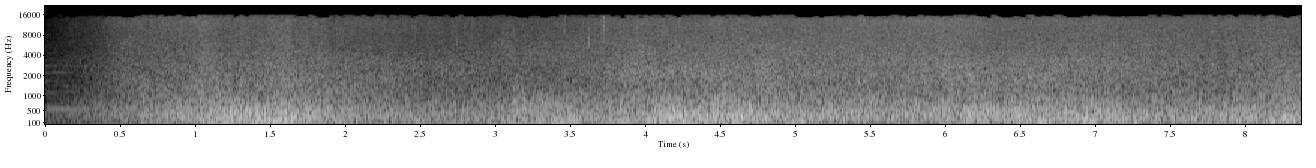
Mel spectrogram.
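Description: Steady rushing outdoor noise, like surf or wind, that fades in and then swells and eases every few seconds.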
